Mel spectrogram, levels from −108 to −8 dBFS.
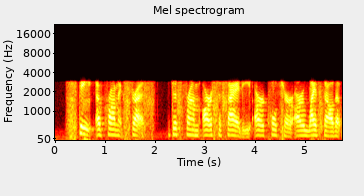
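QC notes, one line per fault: Throughout, aliasing: sibilants sound gritty and metallic, with energy folding back around 3 kHz, which suggests an unfiltered downsample to 6 kHz. Aliased content sits about 15 dB below the speech.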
